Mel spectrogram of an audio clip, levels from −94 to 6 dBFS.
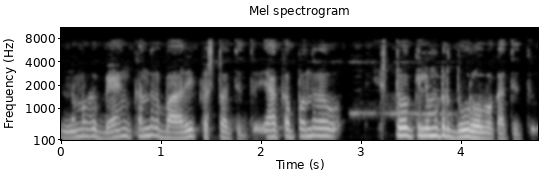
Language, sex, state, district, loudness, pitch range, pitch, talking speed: Kannada, male, Karnataka, Bijapur, -23 LUFS, 170-215 Hz, 200 Hz, 150 wpm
